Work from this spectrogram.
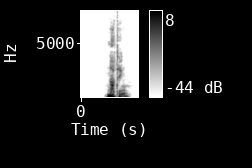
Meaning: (verb) present participle and gerund of nut; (noun) 1. An outing to gather nuts 2. Gaining favor or subjugating oneself 3. Thinking very hard or puzzling over something
- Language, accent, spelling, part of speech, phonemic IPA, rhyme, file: English, Australia, nutting, verb / noun, /ˈnʌtɪŋ/, -ʌtɪŋ, En-au-nutting.ogg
